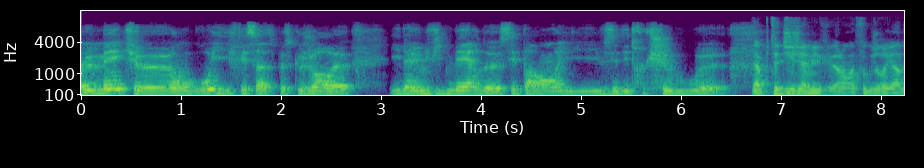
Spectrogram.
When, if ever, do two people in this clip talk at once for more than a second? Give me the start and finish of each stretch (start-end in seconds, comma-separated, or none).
none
